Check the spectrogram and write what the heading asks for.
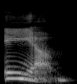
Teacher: We have to have the A representing a whinier sound.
